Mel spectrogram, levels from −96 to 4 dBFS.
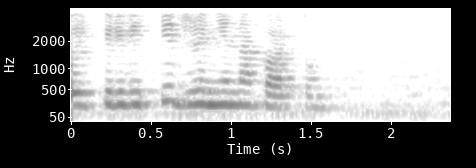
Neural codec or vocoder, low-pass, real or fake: none; 3.6 kHz; real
